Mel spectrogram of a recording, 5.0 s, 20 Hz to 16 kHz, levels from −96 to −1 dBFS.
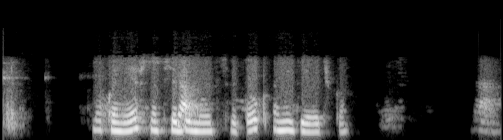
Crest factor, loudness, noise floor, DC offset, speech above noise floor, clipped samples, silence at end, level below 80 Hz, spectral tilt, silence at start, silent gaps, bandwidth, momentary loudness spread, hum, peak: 18 dB; -16 LUFS; -89 dBFS; under 0.1%; 74 dB; under 0.1%; 0.05 s; -66 dBFS; -11.5 dB/octave; 0.05 s; none; 4.1 kHz; 22 LU; none; 0 dBFS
